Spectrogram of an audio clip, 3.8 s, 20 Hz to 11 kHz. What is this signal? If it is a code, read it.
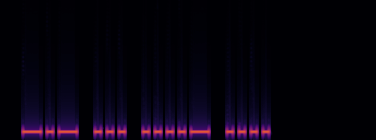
Morse code, heard as a keyed tone, about 20 wpm, 700 Hz. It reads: KS4H
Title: USA Call Signs - 4 Characters - Repeated 3x - 20wpm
